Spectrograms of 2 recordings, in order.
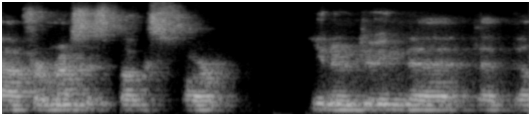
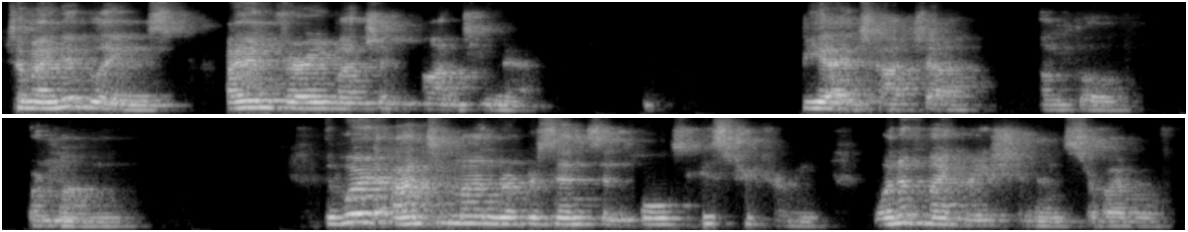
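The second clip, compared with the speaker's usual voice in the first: louder, measured reading aloud; memoir reading; 3 semitones higher, 7 dB louder than usual. A narrator's reading. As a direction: read the passage to the audience with weight. Author reads memoir aloud.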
